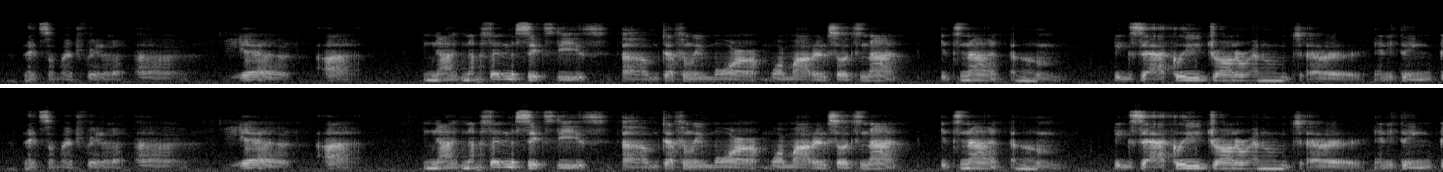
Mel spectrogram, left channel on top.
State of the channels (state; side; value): quieter; left; 3.4 dB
